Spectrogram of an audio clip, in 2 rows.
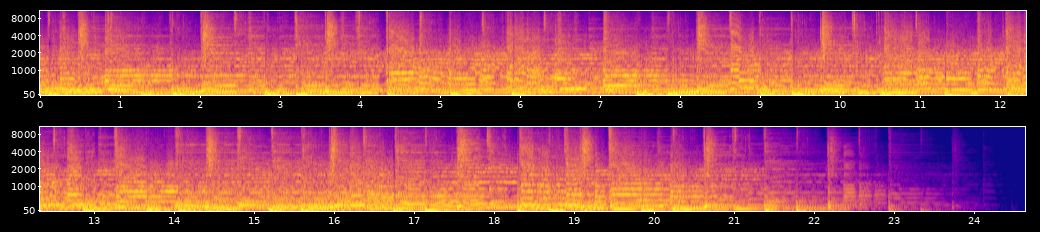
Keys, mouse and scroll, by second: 6.1 click.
